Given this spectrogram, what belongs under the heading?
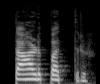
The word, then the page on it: ताड़पत्र: Hindi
